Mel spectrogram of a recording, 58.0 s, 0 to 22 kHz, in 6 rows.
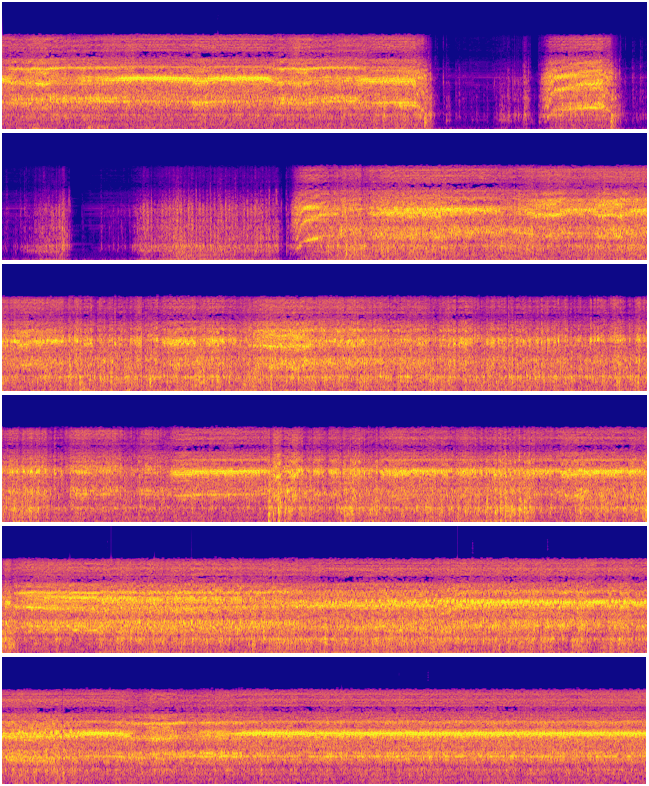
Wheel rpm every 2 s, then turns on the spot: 230, 230, 210, 50, 70, 10, 30, 190, 220, 230, 230, 220, 230, 230, 230, 230, 230, 230, 230, 220, 210, 210, 210, 230, 220, 230, 230, 230, 240.
6-12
